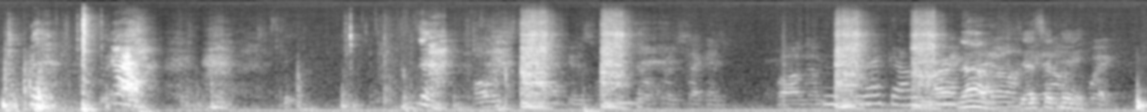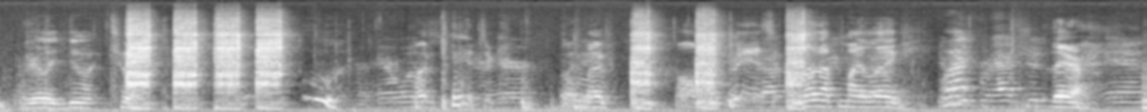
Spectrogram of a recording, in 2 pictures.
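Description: A person's voice, speaking or vocalizing without clear words, with a few sharp clicks about a second in.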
